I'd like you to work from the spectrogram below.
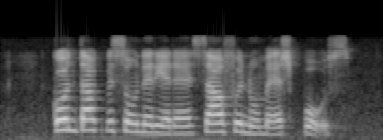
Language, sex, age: Afrikaans, female, 19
